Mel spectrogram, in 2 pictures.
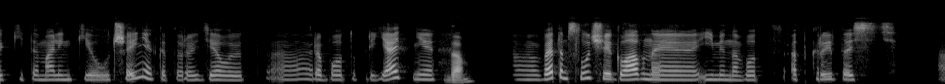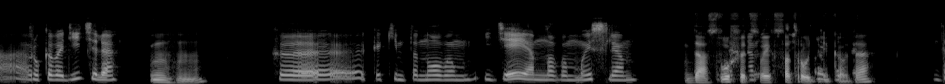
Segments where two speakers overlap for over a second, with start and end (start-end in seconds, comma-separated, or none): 16.6-18.1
